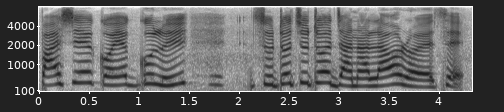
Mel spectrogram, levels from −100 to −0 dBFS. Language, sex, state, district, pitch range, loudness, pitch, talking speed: Bengali, female, Assam, Hailakandi, 285-345 Hz, -14 LUFS, 310 Hz, 85 wpm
